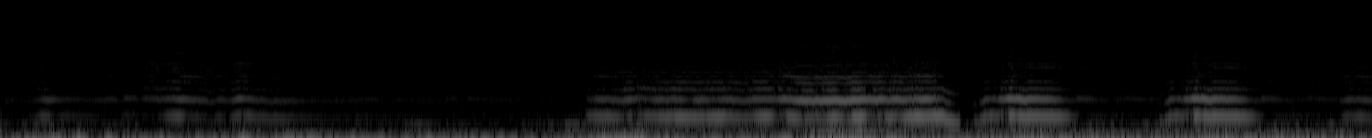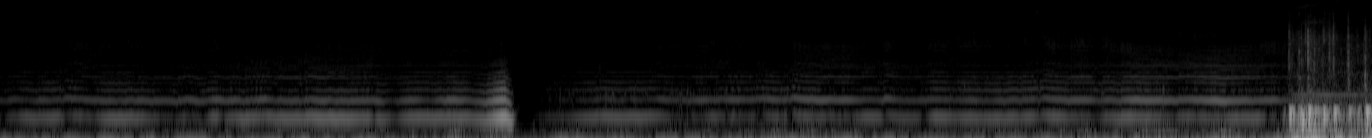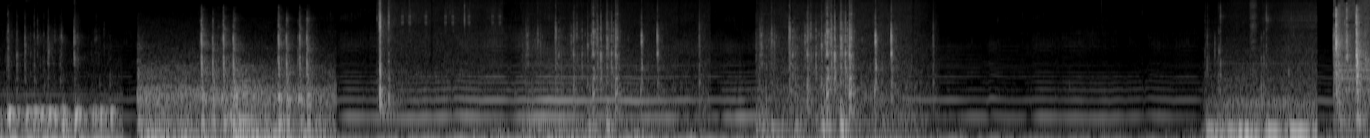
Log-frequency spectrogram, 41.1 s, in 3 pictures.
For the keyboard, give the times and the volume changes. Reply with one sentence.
The keyboard can be heard from 26.6 to 36.8 s, getting quieter then louder; and briefly from 39.5 to 41.1 s.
